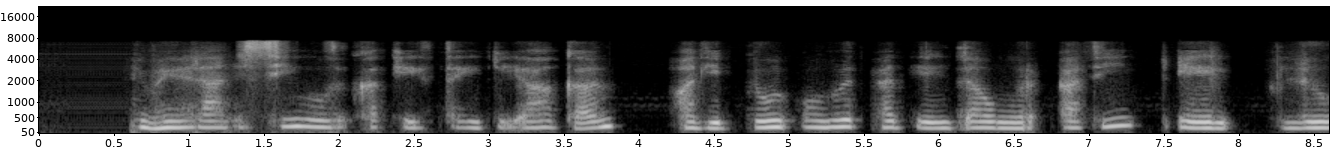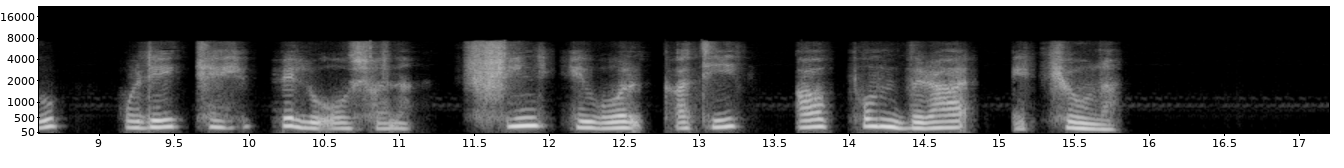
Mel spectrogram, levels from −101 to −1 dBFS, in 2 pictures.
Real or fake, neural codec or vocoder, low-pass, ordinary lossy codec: fake; codec, 16 kHz in and 24 kHz out, 0.6 kbps, FocalCodec, streaming, 4096 codes; 7.2 kHz; AAC, 32 kbps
